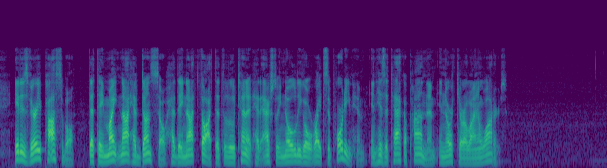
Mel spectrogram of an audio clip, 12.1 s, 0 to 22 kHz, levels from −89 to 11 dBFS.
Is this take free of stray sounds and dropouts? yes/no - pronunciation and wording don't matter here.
yes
